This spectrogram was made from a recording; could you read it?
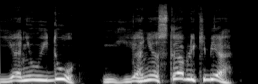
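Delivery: high, drawn-out, rising shout. Torok, taking up the knife, cries out that he won't leave; shouting. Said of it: "— закричал он".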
